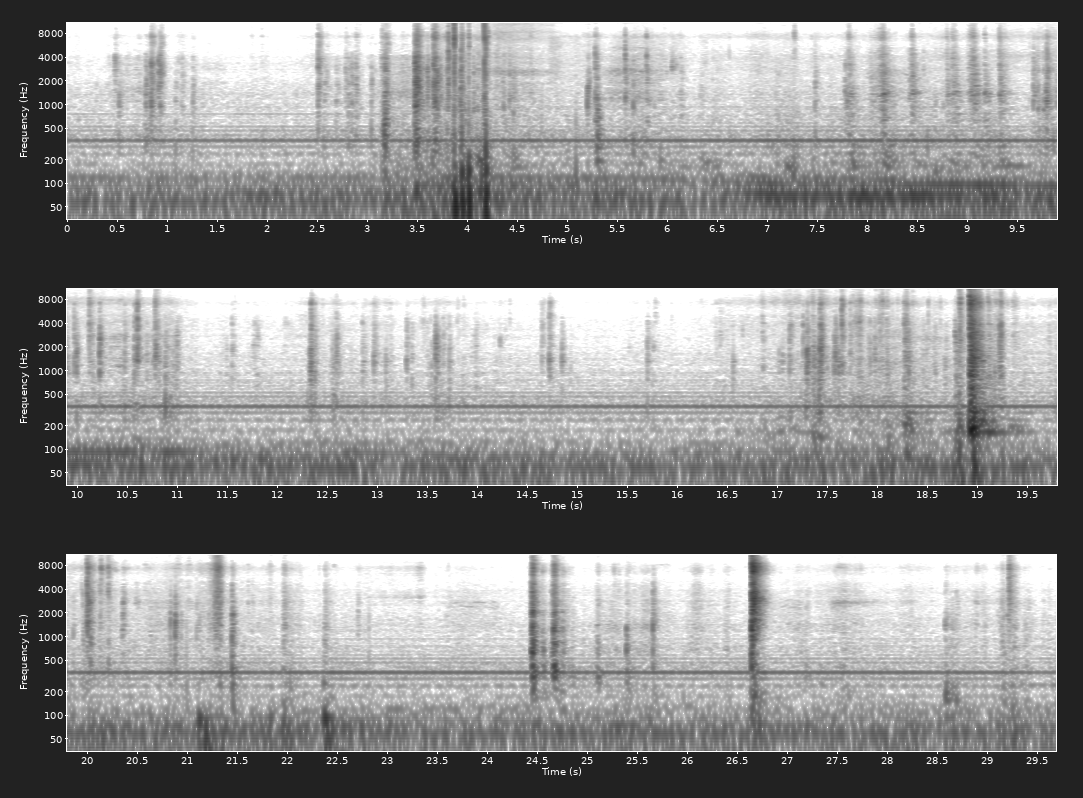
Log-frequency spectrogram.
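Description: Scattered sharp clicks and taps, a few of them loud, over a steady faint hum.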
